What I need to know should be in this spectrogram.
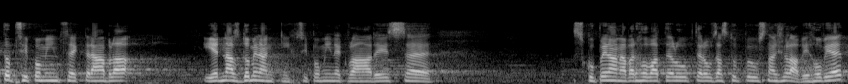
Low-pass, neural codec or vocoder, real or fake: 7.2 kHz; none; real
